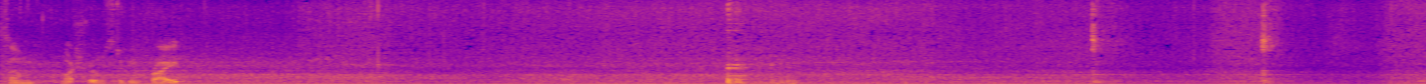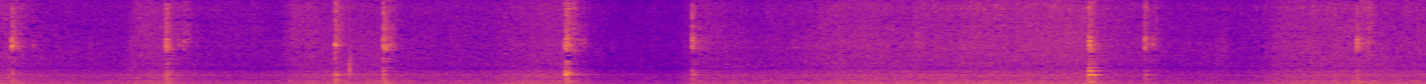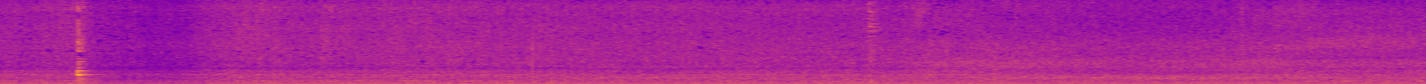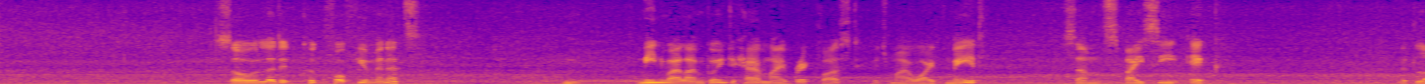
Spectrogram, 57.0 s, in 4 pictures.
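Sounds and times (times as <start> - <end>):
mushrooms sizzling in hot oil: 0.0 - 57.0
spatula clinking and scraping wok: 15.7 - 16.3.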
